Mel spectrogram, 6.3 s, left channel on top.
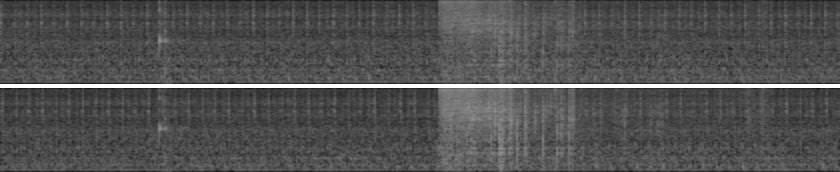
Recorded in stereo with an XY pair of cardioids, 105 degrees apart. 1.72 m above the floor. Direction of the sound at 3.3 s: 45° right.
